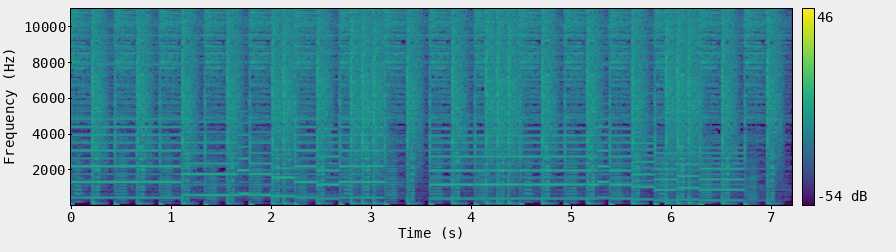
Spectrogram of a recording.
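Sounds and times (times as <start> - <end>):
traditional polka in MIDI: 0.0 - 7.2.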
